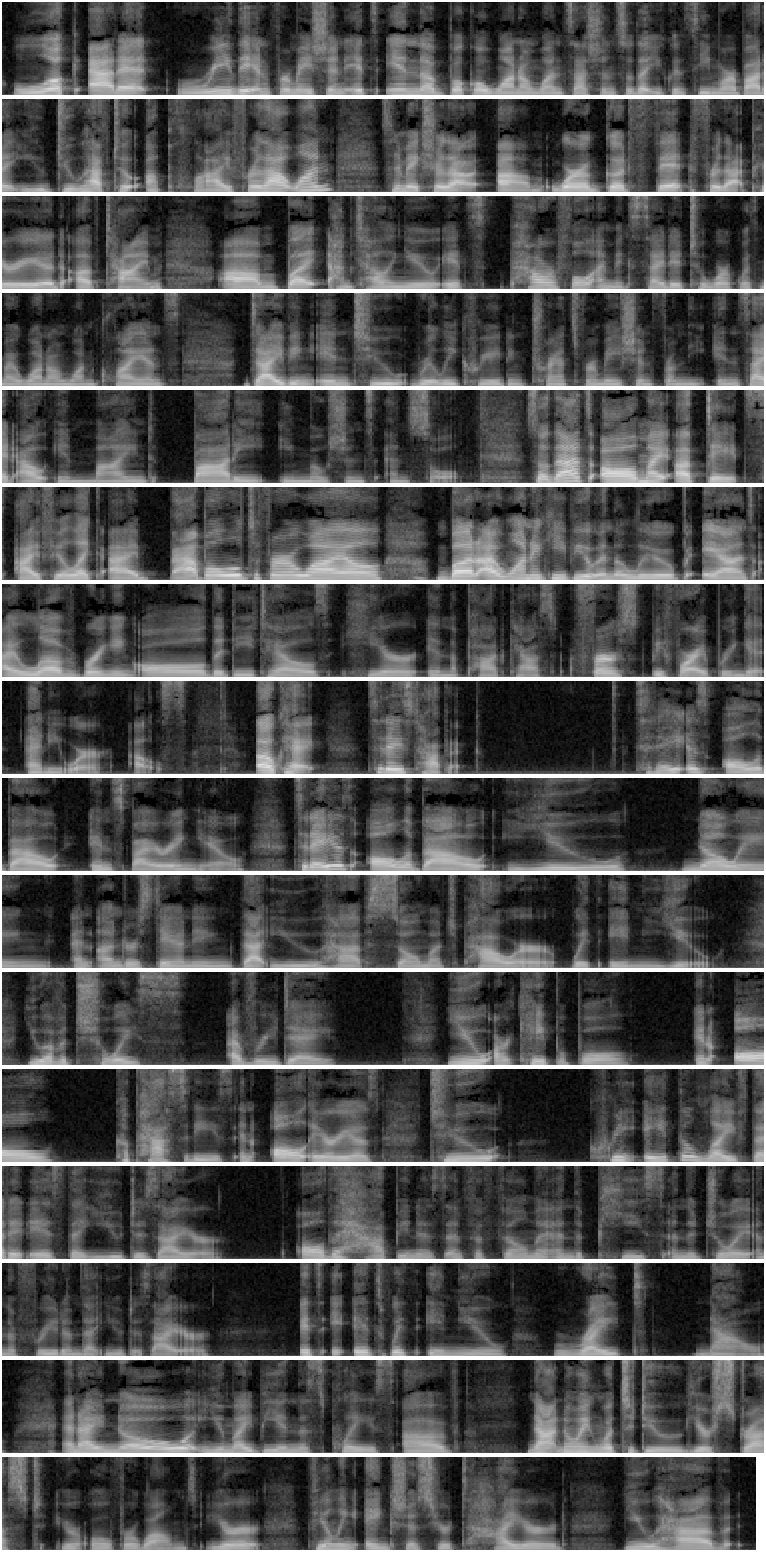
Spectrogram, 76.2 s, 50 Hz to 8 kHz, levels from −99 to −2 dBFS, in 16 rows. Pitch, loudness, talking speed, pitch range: 170 Hz, -29 LUFS, 170 wpm, 155-195 Hz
